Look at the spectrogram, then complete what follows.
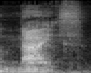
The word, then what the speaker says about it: nice: 여기서를 넣어 줄 거예요 그리고 묵음이를 달아 줄 겁니다 그래서 나이스 나이스 이렇게 쓸 거예요 ni C 한번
